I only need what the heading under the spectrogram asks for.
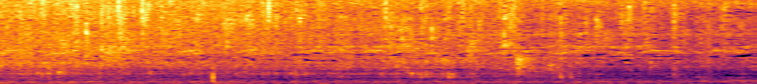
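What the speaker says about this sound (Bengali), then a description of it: "এখানে এখানে আমি হালকা গরম জল দিয়ে দিচ্ছি।" Lukewarm water being poured into a pot of chicken ghugni, a steady close splashing and gurgling flow that lasts throughout without pause.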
